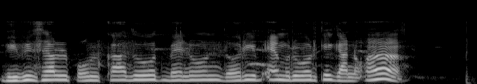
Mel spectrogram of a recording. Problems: background conversations at intervals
